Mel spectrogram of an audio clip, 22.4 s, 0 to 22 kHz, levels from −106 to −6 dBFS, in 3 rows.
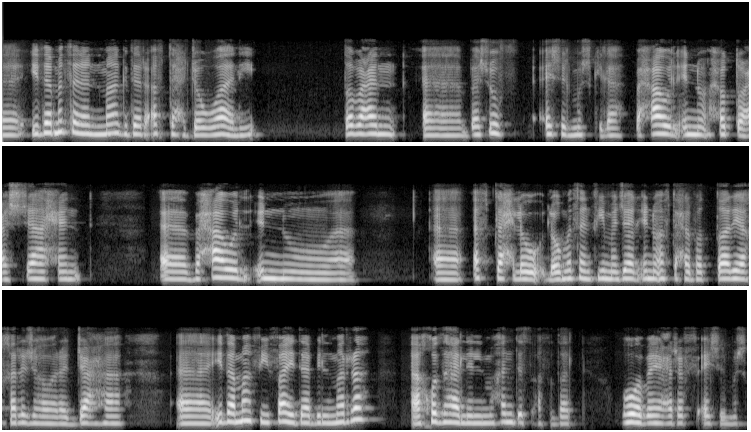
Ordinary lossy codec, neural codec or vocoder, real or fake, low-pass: none; none; real; 7.2 kHz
